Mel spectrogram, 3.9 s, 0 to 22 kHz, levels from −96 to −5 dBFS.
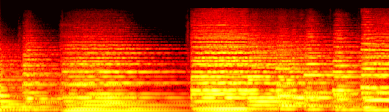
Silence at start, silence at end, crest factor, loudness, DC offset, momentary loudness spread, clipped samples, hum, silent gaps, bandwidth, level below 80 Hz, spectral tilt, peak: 0 s; 0 s; 16 dB; -19 LUFS; under 0.1%; 11 LU; under 0.1%; none; none; 15 kHz; -32 dBFS; -5.5 dB/octave; -2 dBFS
